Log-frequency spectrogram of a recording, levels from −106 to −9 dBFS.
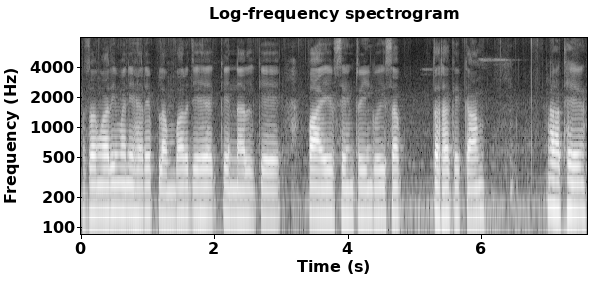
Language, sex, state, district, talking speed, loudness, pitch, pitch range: Chhattisgarhi, male, Chhattisgarh, Rajnandgaon, 150 wpm, -17 LUFS, 125 Hz, 125-130 Hz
